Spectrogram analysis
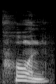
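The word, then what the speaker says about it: phone: ना इंग्लिश वाले में अगर लास्ट में इ होता है तो उसका प्रोनाउंसिएशन हम नहीं करते हैं उसको साइलेंट रखते हैं वो भी सिखाऊंगा यार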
